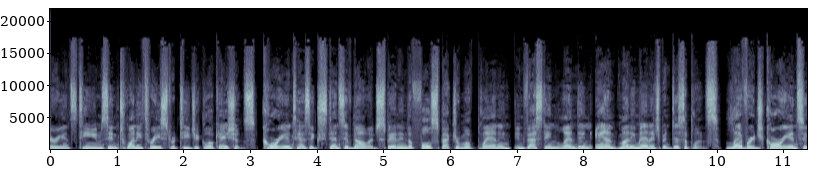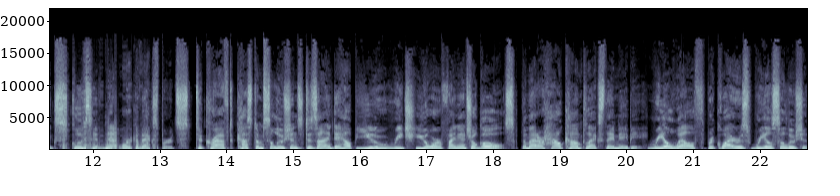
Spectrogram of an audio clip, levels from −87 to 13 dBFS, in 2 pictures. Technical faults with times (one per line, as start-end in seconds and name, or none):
11.55-12.93 robotic sound from repeated short buffers
15.67 corrupt frame decoded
